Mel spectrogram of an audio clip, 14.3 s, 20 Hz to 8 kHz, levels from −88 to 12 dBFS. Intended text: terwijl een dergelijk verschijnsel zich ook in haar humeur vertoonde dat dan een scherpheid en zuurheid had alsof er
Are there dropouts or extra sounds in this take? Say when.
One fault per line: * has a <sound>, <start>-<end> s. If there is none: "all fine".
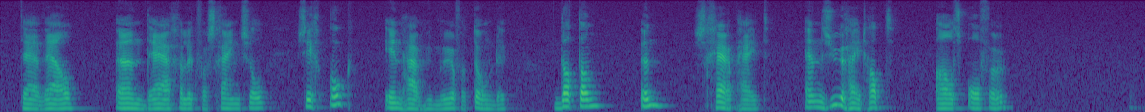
all fine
